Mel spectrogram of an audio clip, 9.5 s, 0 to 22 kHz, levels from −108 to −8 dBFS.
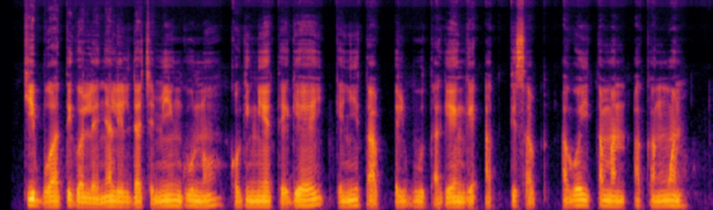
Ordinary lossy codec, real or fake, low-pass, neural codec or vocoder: none; real; none; none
